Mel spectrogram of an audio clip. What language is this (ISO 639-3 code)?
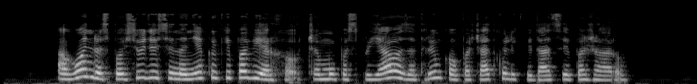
bel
